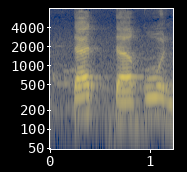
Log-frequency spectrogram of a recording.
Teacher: Hujung lidah digusi tu makhraj bagi huruf ta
